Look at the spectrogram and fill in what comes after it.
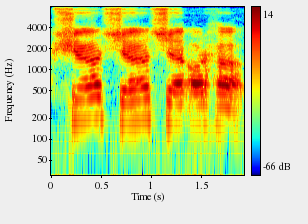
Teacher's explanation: और उस व्यंजन उसको कहते हैं जब हम थोड़ा सा अपने जीभ को गोला कर लेते हैं और हमारे मुख से जो सांस है रगड़ कर बाहर निकलती है, उसे हम उस व्यंजन कहते हैं।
